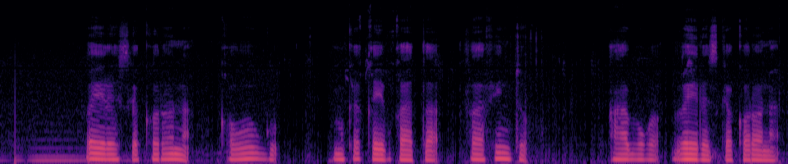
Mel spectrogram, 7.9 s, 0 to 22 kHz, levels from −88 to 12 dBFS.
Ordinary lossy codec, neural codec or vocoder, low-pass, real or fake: none; none; 19.8 kHz; real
